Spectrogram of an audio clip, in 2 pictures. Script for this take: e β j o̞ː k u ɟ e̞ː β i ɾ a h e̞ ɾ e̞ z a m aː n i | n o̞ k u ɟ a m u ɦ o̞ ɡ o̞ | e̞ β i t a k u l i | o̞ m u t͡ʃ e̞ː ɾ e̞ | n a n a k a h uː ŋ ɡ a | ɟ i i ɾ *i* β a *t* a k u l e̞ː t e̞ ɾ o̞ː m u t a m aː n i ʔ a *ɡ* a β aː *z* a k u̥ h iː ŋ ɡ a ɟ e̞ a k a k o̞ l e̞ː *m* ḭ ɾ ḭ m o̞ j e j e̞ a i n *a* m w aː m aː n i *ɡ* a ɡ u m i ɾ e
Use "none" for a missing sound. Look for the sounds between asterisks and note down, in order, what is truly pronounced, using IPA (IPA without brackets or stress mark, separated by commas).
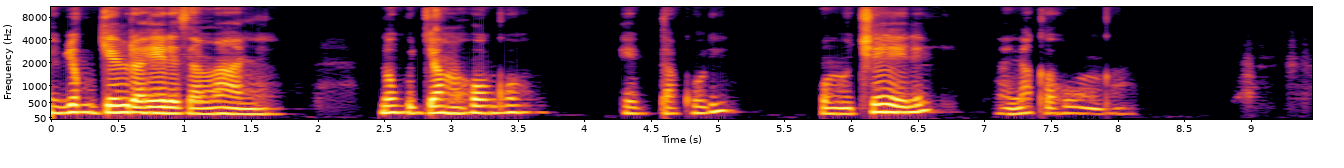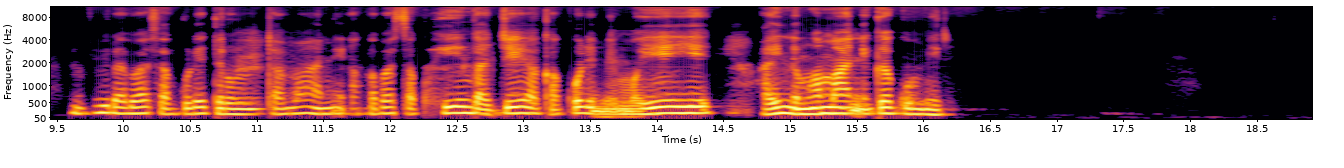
a, s, k, s, m, e, ɡ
